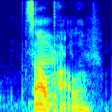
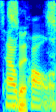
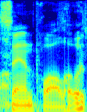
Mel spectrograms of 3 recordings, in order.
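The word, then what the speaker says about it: São Paulo: Sao Paulo. – San Paulo is what you say. Sao Paulo is correct.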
